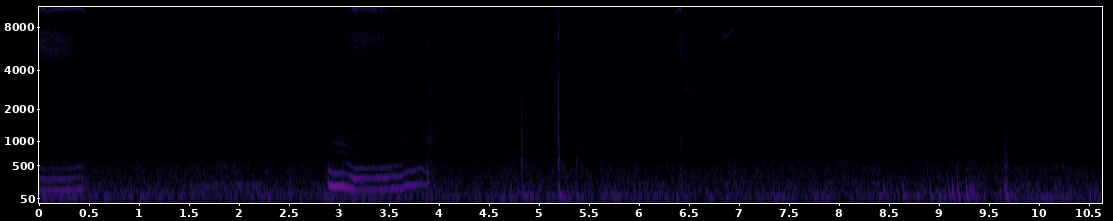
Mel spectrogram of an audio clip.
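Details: A domestic cat snores indoors: a steady low rumble of breathing, broken near the third second by a brief, louder, bending whine, with faint clicks and rustles around it.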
